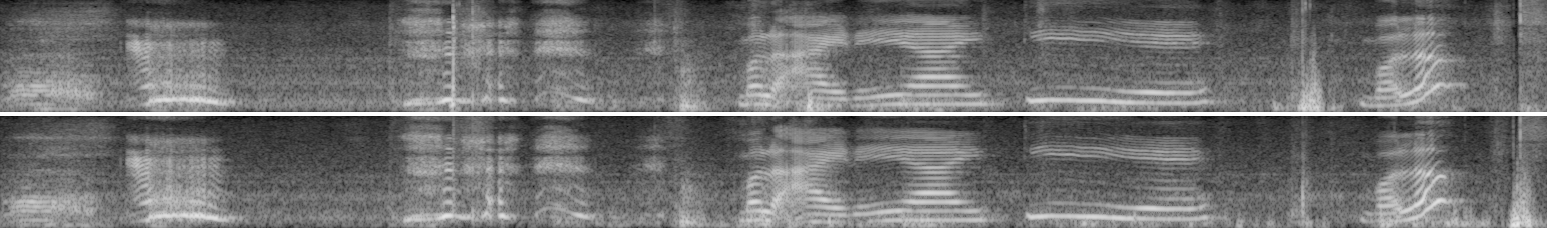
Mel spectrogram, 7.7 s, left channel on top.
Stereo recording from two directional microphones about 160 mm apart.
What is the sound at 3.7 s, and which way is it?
Speech, 10° right (ahead or behind).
